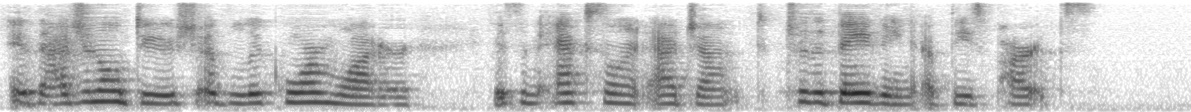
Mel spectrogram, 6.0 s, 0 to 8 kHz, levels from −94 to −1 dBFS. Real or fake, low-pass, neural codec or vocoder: fake; 7.2 kHz; codec, 16 kHz, 1.1 kbps, Voila-Tokenizer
